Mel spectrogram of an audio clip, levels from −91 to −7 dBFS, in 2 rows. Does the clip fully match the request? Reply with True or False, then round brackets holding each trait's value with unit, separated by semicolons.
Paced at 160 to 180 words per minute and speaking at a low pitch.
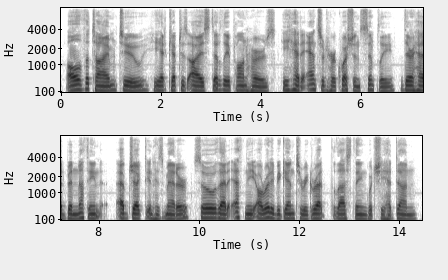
True (165 wpm; 120 Hz)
